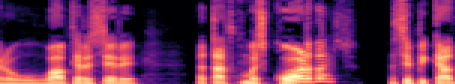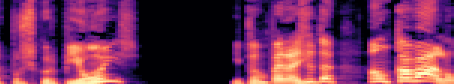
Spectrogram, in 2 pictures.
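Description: A high-pitched man raises and projects his voice in a European Portuguese accent, moving at a fairly quick pace with very wide pitch swings and long, frequent pauses, in a dry, close sound with no echo on a very clean recording with a silent background. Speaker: radio host. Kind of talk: casual chat.

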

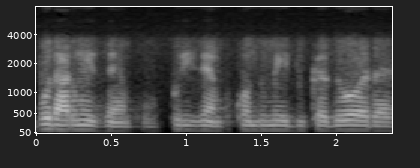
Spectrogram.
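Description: The speaker is a man. His pace is fairly quick. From Portugal, Ribatejo. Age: 30s. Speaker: tech entrepreneur. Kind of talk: interview. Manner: hesitant, with repeated words.

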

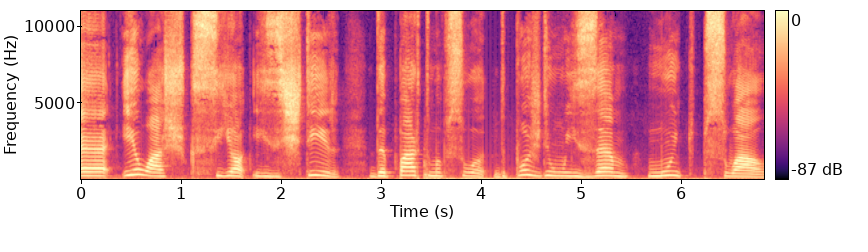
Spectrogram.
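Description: A woman with a normal speaking voice talks at a fairly slow pace and a fairly high pitch with ordinary pitch variation, recorded very cleanly over a silent background. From Mozambique. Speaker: academic commentator. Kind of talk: radio panel debate.

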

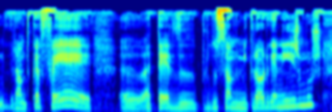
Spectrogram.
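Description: The speaker has a Trás-os-Montes accent, captured in a very clean recording with a silent background. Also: woman. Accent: Bragança accent, noticeable. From Portugal, Bragança (Trás-os-Montes). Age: 30s. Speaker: startup founder and CEO. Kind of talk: interview.

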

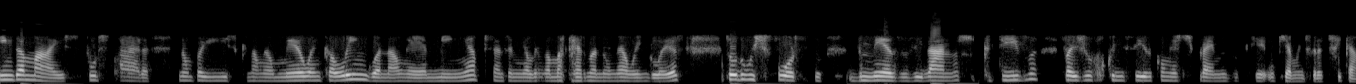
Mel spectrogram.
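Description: A woman with an unremarkable speaking voice talks at a moderate pace and fairly low pitch. Her intonation is fairly even, but her loudness swings widely. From northern Portugal, Vila do Conde. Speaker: nurse. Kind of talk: interview.

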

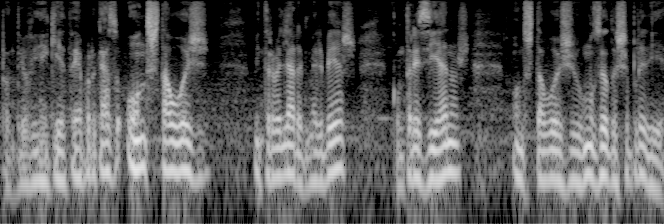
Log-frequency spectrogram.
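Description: A very fast male voice with fairly even intonation amid noticeable background noise. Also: medium pitch for a man. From Portugal, Águeda (Aveiro district). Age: 80s. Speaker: art collector and businessman. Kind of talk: interview.

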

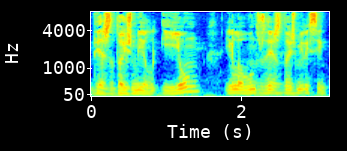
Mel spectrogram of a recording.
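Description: Dark, mellow tone from a man at a medium pitch. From northern Portugal, Guimarães. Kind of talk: casual interview. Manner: halting, frequent repetitions.

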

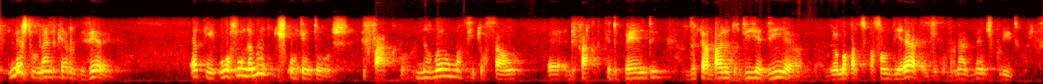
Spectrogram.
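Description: Man at a moderate pace with big swings in loudness, amid noticeable background noise. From São Tomé and Príncipe. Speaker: caller. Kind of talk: call-in opinion.

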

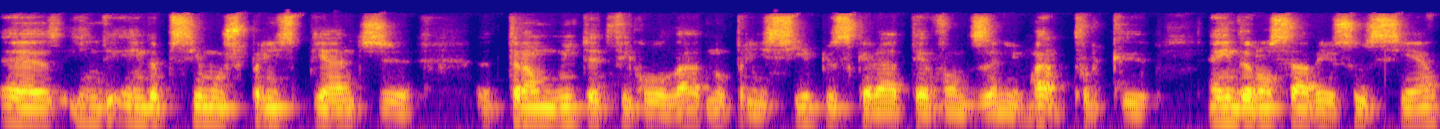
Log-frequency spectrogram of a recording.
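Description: The background is free of noise. A man talks fairly quickly. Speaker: actor and chess grandmaster, book author. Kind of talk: interview.

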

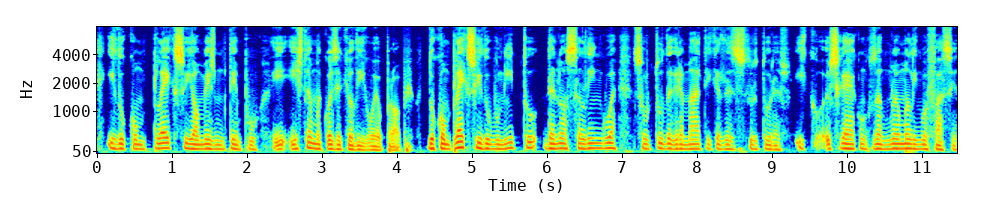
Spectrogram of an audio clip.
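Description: Heard dry and close with no echo, a man speaks at a moderate pace with fairly even intonation. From Portugal, Aveiro region. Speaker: language education coordinator. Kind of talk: interview.

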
